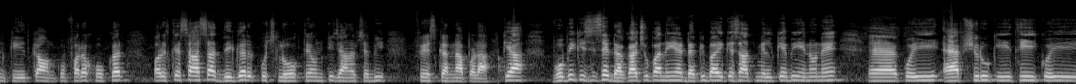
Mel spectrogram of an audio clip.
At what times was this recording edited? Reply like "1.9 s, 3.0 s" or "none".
5.0 s

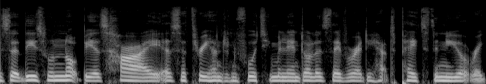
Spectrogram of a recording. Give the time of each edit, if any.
none

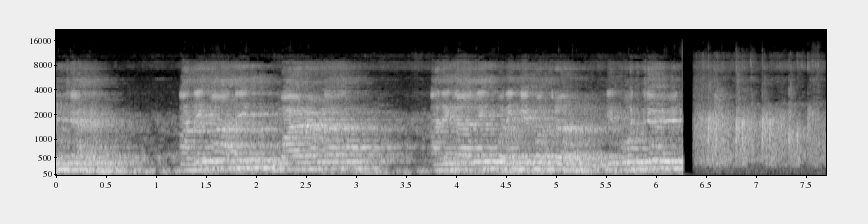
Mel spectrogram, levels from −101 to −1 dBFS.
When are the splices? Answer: 6.3 s

